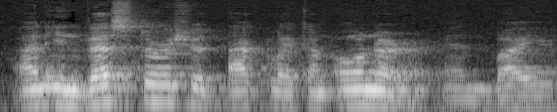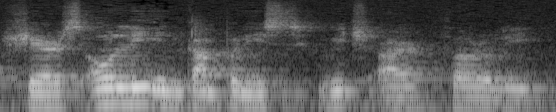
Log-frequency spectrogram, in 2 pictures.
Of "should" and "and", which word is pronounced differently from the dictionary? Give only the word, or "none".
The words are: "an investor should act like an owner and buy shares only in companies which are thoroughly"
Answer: none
